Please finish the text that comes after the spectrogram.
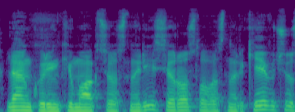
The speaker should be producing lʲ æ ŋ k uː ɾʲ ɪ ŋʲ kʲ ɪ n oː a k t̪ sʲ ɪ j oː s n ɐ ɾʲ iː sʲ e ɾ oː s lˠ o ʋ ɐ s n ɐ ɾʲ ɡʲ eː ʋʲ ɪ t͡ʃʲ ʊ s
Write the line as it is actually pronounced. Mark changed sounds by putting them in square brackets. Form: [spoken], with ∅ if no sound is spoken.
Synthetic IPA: lʲ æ ŋ k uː ɾʲ ɪ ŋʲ kʲ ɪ [m] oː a k t̪ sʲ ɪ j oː s n ɐ ɾʲ iː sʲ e ɾ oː s lˠ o ʋ ɐ s n ɐ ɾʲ [kʲ] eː ʋʲ ɪ t͡ʃʲ ʊ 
